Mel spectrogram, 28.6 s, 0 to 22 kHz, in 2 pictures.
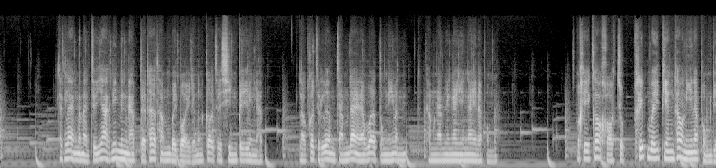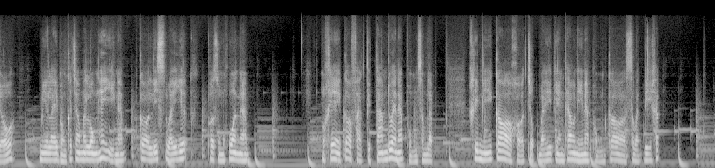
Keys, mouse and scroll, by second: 0.3 middle drag, 1.2 middle drag, 1.6 middle drag, 2.1 middle drag, 3.5 middle drag, 4.6 middle drag, 6.1 KP_5, 6.9 middle drag, 7.5 middle drag, 8.2 middle drag, 8.7 middle drag, 9.2 shift+middle drag, 9.6 middle click, 11.4 click.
